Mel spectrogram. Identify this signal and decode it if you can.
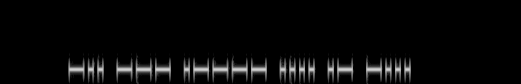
Morse code, heard as a keyed tone, about 25 wpm, 700 Hz. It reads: DO1HAB
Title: DXCC-100 Call Signs - 6 Characters - 25wpm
